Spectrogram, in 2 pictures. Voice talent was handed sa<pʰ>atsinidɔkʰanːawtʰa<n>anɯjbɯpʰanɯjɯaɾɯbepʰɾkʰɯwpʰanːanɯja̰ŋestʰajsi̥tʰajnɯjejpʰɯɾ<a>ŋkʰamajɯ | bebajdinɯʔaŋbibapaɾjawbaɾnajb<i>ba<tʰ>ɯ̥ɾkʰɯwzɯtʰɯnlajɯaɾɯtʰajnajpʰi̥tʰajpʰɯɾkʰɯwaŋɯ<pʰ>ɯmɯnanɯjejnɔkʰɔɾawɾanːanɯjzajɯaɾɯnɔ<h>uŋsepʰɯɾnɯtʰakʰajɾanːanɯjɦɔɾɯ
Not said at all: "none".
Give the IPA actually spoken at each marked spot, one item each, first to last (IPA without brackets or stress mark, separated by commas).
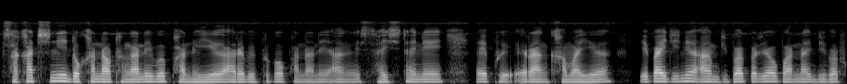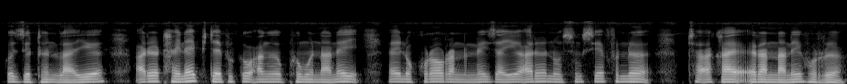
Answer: kʰ, ŋ, a, i, pʰ, pʰ, s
